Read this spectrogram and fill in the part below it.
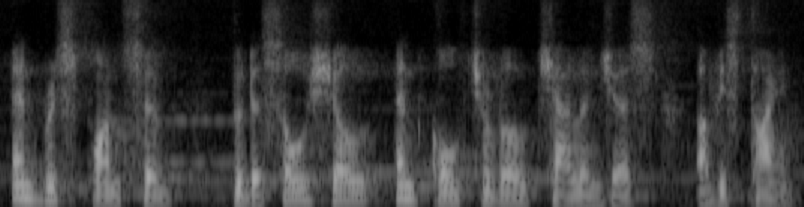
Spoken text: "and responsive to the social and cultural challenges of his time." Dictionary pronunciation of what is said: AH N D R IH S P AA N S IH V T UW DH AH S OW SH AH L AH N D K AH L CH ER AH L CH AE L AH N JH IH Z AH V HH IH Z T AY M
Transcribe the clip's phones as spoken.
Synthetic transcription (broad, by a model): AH N D R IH S P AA N S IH B T UW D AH S OW SH AH L AH N D K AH L CH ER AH L CH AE L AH N JH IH S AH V HH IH S T AY M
